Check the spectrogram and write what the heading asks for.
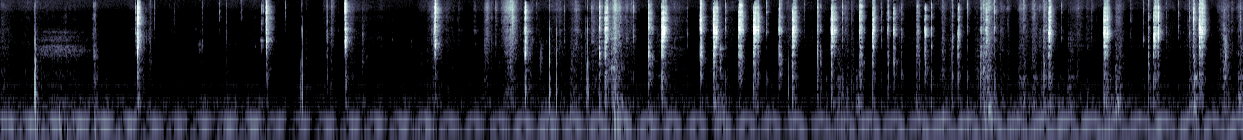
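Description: Irregular sharp clicks and taps, like typing, coming thicker and faster from about eight seconds in, over a steady low hum.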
